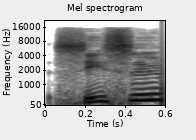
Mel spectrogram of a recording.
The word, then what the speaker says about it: Sisu: You'll also talk about the World War II revenge flick Sisu. I believe I'm pronouncing that right. Sisu.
